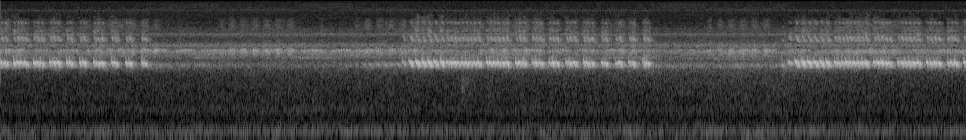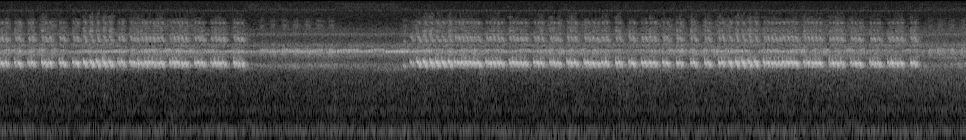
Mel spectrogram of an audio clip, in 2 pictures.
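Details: Night chorus of autumn insects: dense rapid trills repeat in bursts several seconds long, separated by quieter gaps, with a continuous high shimmering drone of other insects behind them.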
